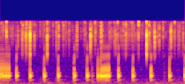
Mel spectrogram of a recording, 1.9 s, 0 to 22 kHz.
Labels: {"label": "biophony, knock croak", "recorder": "SoundTrap 300"}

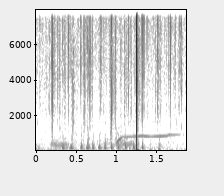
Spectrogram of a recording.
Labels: {"label": "biophony", "recorder": "SoundTrap 300"}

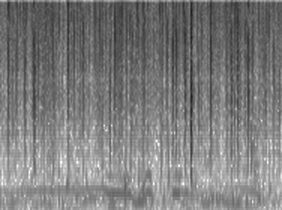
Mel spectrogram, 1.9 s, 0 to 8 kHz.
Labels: {"label": "biophony, cascading saw", "recorder": "SoundTrap 600 or HydroMoth"}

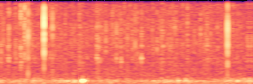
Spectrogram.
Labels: {"label": "ambient", "recorder": "HydroMoth"}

